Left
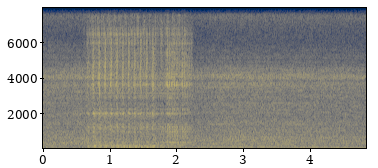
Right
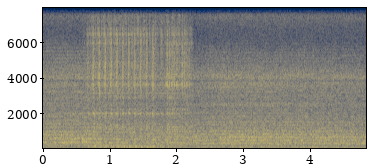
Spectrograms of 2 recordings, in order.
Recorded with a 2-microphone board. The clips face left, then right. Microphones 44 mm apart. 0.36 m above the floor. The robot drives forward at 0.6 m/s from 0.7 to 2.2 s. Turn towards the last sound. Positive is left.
turn(degrees=-85)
